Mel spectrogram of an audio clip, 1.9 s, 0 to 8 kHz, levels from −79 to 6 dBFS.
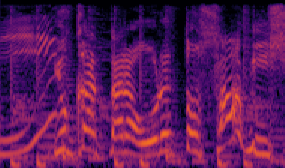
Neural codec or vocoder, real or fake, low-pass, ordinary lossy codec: none; real; 7.2 kHz; none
